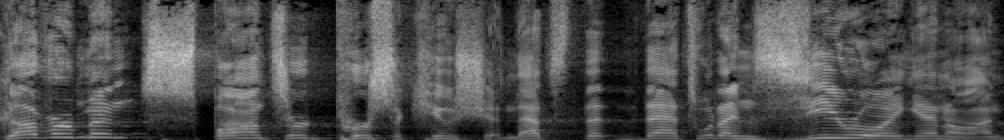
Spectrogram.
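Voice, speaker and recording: Raised and projected, a man's high voice has a bright, sharp tone and lively intonation. The recording is very clean, with a silent background. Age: 60s. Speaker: preacher. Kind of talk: sermon. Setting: stage with audience.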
